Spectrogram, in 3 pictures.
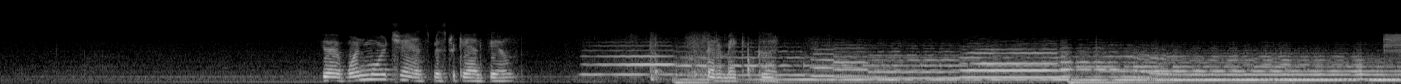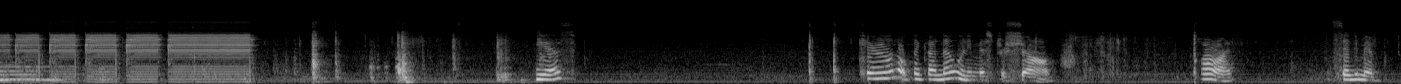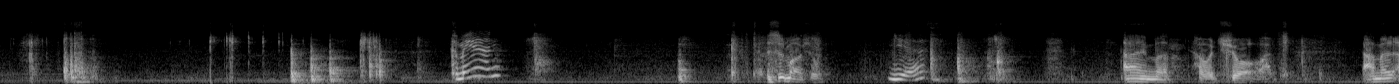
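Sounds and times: brass and synthesizer chord: 0:05.8 - 0:16.6
phone intercom buzzer pulses: 0:13.8 - 0:16.7.

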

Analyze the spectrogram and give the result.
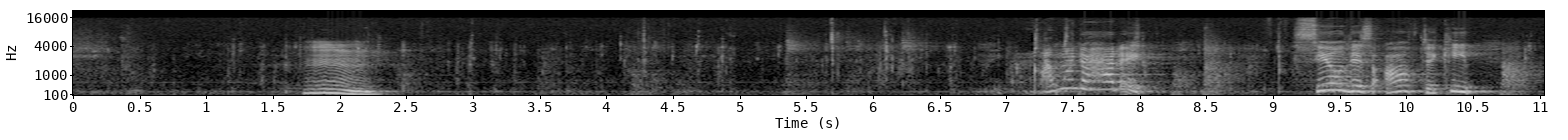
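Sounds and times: faint chewing: 0:00.0 - 0:09.2.

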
